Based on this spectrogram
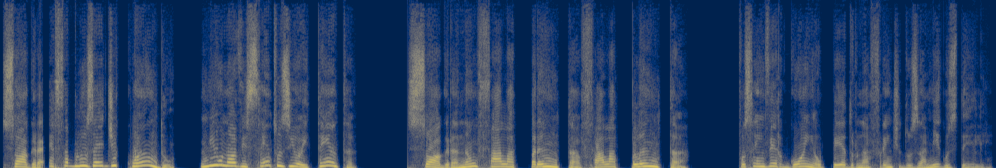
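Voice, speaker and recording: A woman's voice: medium pitch, sing-song, normal speed, a little mellow, dry recording, close to an everyday voice. A woman voicing a scornful young daughter-in-law who mocks with false, sugary concern. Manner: mocking, falsely caring.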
